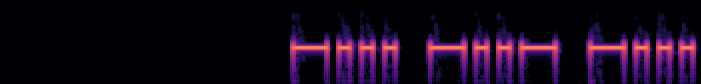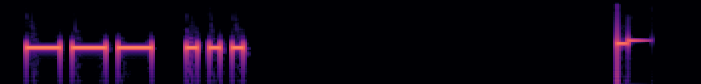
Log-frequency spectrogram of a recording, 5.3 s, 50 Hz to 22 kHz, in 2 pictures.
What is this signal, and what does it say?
Morse code, heard as a keyed tone, about 27 wpm, 700 Hz. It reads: BXBOS
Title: Code Groups - 5 Letters - 28wpm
